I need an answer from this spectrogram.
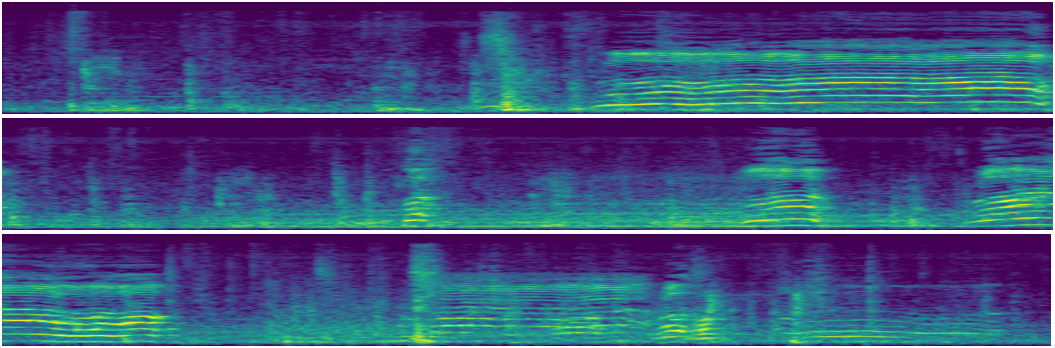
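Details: Long-eared goat calling to be fed, giving three long wavering bleats with strong harmonics, each about one to two seconds, spaced several seconds apart, over steady background hum and short noises.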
